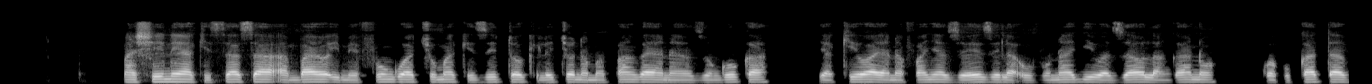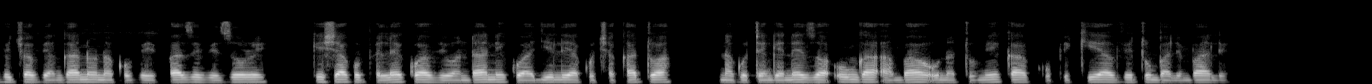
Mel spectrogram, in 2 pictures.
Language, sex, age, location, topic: Swahili, male, 25-35, Dar es Salaam, agriculture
